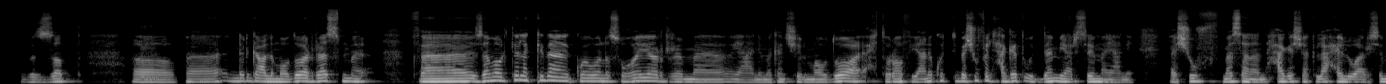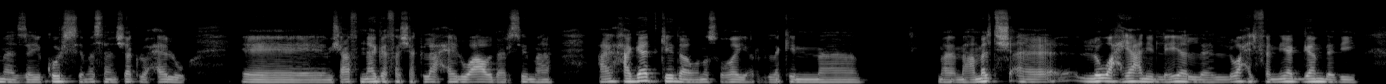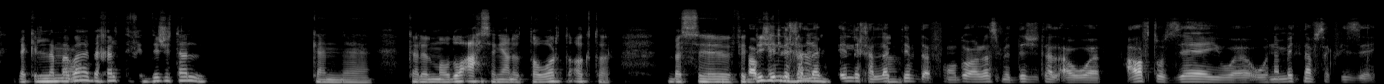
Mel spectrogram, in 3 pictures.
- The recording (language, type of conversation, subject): Arabic, podcast, ايه اللي بيلهمك تكتب أو ترسم أو تألّف؟
- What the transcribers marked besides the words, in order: tapping; in English: "الdigital"; in English: "الdigital"; in English: "الdigital"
